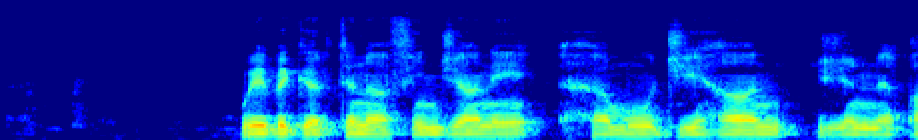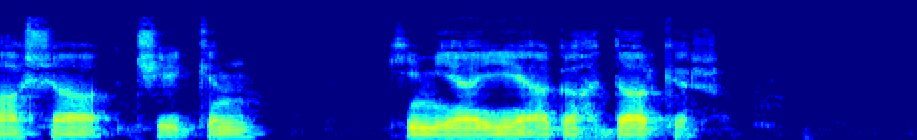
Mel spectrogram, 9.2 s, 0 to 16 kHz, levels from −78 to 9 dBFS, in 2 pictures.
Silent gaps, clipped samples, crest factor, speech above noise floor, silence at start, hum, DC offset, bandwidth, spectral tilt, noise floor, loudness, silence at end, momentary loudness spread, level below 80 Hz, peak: none; under 0.1%; 20 dB; 48 dB; 1.2 s; none; under 0.1%; 10.5 kHz; -6 dB/octave; -74 dBFS; -27 LUFS; 1 s; 9 LU; -54 dBFS; -8 dBFS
